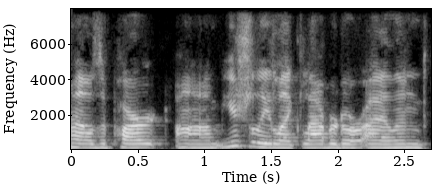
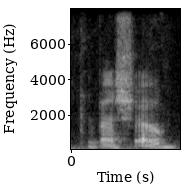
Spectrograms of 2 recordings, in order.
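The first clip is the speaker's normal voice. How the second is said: breathless whisper, much softer; whispered aside; 12 dB quieter than usual. Real, not acted. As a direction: drop to a whisper for the verdict. Whispered aside about show.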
